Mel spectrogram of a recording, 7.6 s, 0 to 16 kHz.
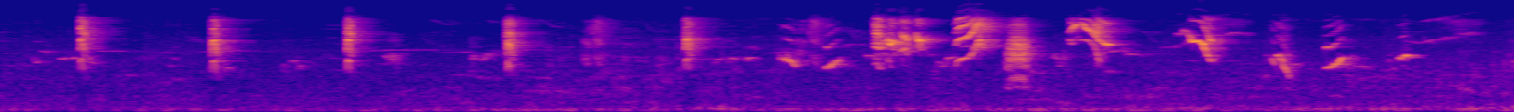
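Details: Long-tailed shrike in lively song, used to lure birds into singing: regularly spaced sharp ticks about every 0.7 seconds build into a dense, scratchy, varied chatter of buzzy and whistled notes.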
